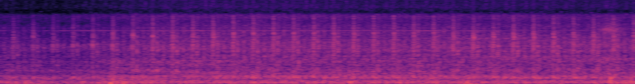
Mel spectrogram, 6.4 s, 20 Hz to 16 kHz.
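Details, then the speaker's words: Range Rover Vogue, M62B44TU V8, idling. Steady, sharp rapid ticking knock, about two or three per second, present since purchase and over roughly 15,000 km. The knock seems to come from the top end; others blame the VANOS, and the cause is unconfirmed pending engine removal. "Привет всем Ну в общем при покупке авто был вот такой вот стук Ну он и сейчас есть отъездил я так почти 15.000 но он мне уже надоел"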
